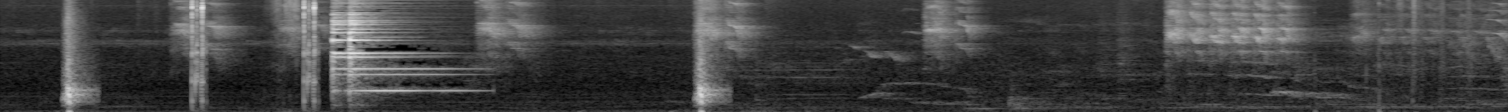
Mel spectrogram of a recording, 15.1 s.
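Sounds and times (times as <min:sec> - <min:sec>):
birds chirping: 0:01.0 - 0:05.4.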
